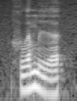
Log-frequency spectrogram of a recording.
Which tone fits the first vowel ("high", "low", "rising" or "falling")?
rising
